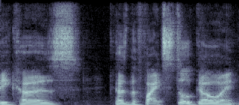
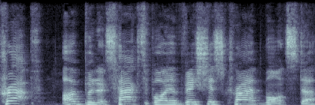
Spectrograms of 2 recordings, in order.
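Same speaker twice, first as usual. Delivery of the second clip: put-on Australian accent throughout, pitched up; 8 semitones higher than usual. Voicing a character from Fullbeard Bay; Australian accent. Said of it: "someone in Australia actually said that".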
